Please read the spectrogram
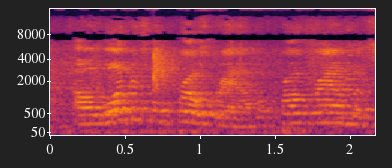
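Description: Speech only: a woman talking into a microphone.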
